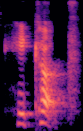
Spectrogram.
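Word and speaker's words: hiccough: It's spelled with GH, and it's still pronounced hiccup.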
